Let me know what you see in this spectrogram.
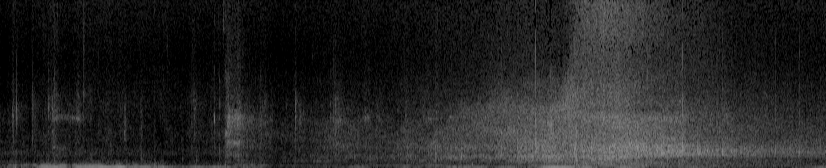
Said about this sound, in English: And there's the car.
